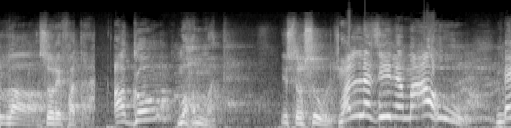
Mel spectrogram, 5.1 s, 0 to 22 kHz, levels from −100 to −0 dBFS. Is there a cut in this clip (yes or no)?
yes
